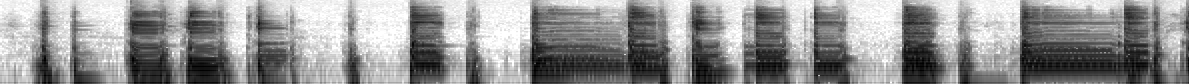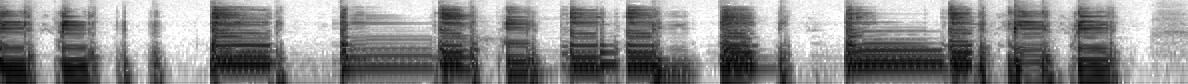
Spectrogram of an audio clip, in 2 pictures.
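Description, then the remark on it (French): Electric guitar strums out a choppy rhythm part of short, clipped chords with abrupt silences between them, played with the reverb turned off. The tone is dry with no reverb tail, fairly loud, and nobody speaks. “Et après, il faut, selon ce qu'on fait, même si on fait une rythmique, je vire la reverb, je sais pas moi, hein, euh”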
